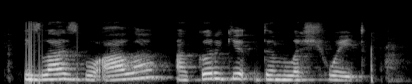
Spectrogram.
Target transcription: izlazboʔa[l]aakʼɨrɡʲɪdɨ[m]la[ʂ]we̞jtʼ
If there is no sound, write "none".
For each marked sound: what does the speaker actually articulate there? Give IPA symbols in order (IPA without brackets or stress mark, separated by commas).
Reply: l, m, ʃ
